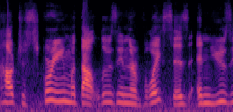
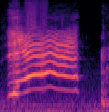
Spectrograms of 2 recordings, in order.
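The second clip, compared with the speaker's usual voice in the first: loud, high-pitched "yeah"; excited cheer; 8 dB louder than usual. Real, not acted. Co-host cheers the movie pick, excited shout. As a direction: cheer at the top of your range.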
